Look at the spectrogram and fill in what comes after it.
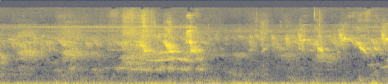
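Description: Faint birds chirping: quick runs of short falling chirps about two seconds in and again near the end, over a low steady background hum.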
